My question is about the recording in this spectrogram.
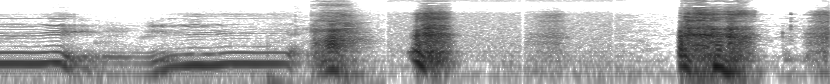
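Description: A man's voice holds a long, steady drawn-out note, slides up into a second held note, then breaks into several short coughing bursts.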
